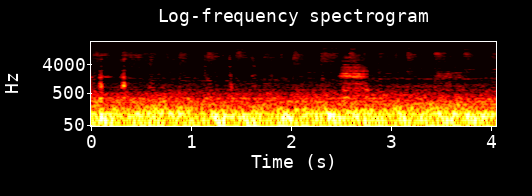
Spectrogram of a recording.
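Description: A Mitsubishi Outlander drives along, its low engine and road rumble steady and close from inside the cabin, with no speech.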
